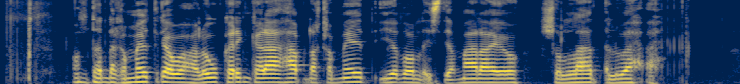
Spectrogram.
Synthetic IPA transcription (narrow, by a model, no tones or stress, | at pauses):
ʔʊnt̪ʰɐɖɑqɑmɛːd̪kʰɐwɑħɑːlɐɣʊkʰɐɾɪŋkʰɐɾaːɦɐb̚ɖɑqɑmɛːd̪ɪjɐðɔːlɐ̰ʔɪ̰st̪ʰɪʕmaːlaːjɔ | ʃʊlːaːd̪ɐlwaːħʔɐh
